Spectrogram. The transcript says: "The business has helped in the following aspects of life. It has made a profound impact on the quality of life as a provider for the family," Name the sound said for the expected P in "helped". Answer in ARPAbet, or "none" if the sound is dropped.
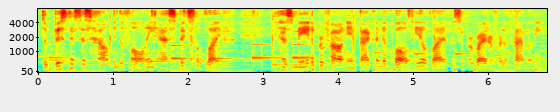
none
